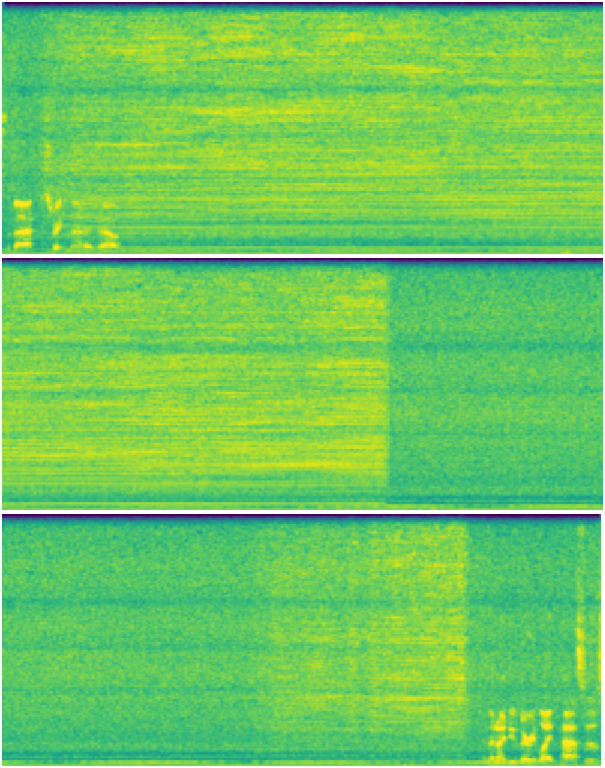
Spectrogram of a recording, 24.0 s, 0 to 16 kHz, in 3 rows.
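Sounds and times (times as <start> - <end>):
blade polished on buffing wheel: 0.0 - 13.6, 19.4 - 24.0
bench buffer motor hum: 0.0 - 24.0.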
